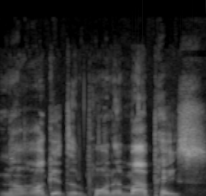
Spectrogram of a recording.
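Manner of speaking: unhurried, slow, easygoing Southern drawl. Showing how the easygoing southern drawl sounds: easygoing southern drawl. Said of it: "the Southern drawl has, like, easy going".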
